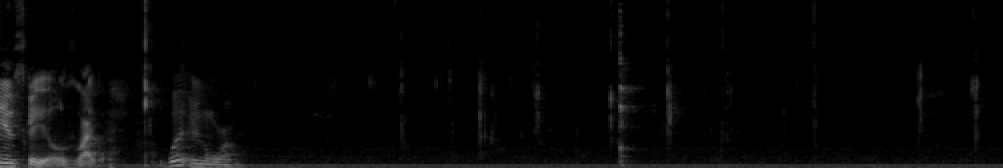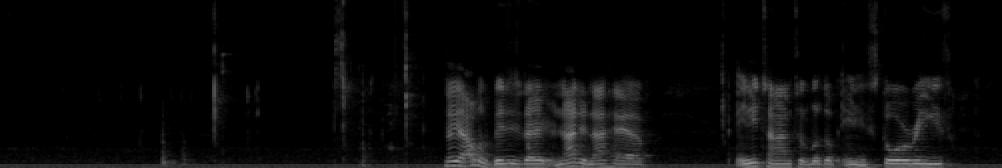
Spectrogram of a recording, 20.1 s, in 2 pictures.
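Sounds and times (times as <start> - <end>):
steady low hum: 0.0 - 20.0
person chewing food: 2.5 - 14.4.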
